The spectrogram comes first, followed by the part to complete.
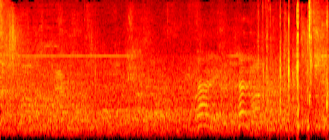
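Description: Chatter and scattered calls from a crowd in a large hall, with voices rising about two and a half seconds in. Near the end, a quick run of sharp clicks and knocks as two sabre fencers close and one lunges.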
